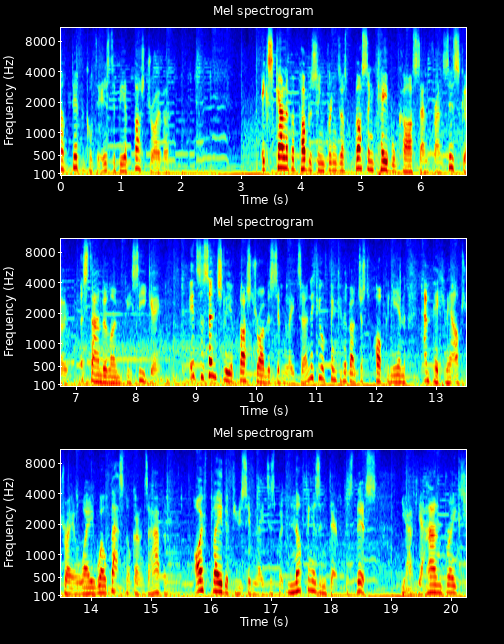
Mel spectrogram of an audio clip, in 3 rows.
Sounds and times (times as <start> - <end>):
Speech: 0.0 - 1.9, 3.4 - 20.2
Music: 0.0 - 20.2.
